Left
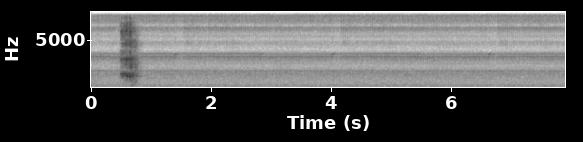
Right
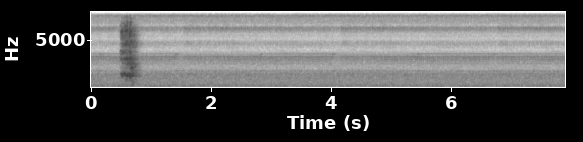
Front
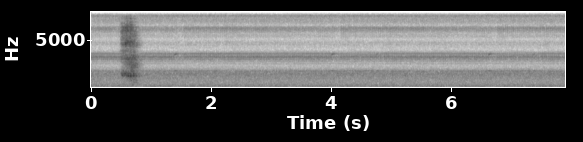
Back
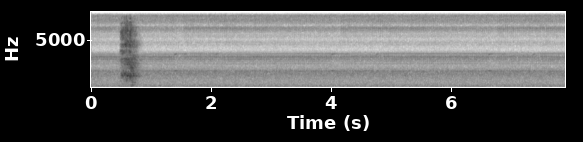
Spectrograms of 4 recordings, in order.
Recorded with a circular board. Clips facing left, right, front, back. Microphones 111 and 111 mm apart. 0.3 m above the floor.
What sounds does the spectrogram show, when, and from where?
0.5 s chewing: 160° right, 5 m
